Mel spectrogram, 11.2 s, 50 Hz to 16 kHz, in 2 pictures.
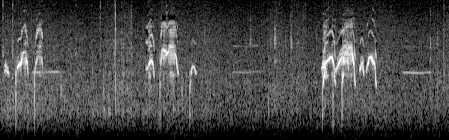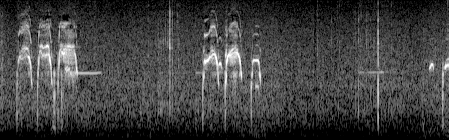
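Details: Osprey at nest 4 at lunch with fish, 12 July 2022: short bursts of three to five piercing whistled chirps repeated about every two seconds, separated by quiet gaps with faint thin whistles.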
